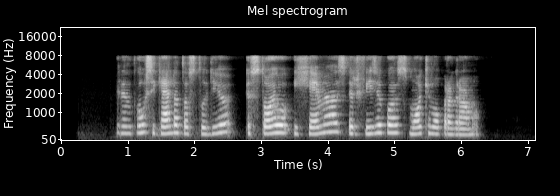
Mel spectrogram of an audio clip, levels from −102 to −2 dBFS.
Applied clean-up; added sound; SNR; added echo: neural mask model DeepFilterNet 3.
